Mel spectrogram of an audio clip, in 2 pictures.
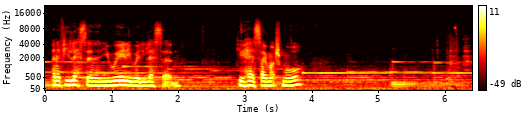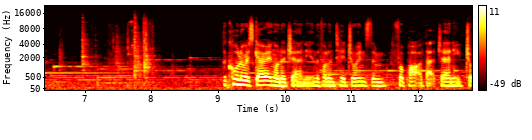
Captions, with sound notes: And if you listen and you really, really listen, you hear so much more. [letterbox clacking] The caller is going on a journey and the volunteer joins them for part of that journey,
